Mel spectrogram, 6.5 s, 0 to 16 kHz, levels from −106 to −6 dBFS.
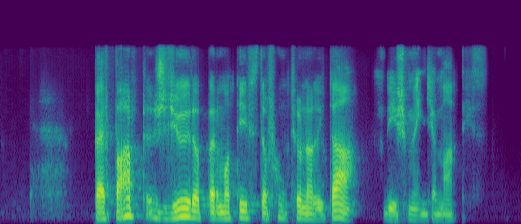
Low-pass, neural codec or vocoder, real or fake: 7.2 kHz; codec, 16 kHz, 2 kbps, X-Codec, HuBERT features, trained on general audio; fake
